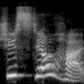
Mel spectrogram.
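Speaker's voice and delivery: loud, high-pitched gushing.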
